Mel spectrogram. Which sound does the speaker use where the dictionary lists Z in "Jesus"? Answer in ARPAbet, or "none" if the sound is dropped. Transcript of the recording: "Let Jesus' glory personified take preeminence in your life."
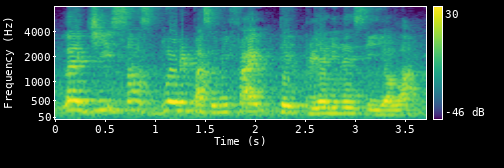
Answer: S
